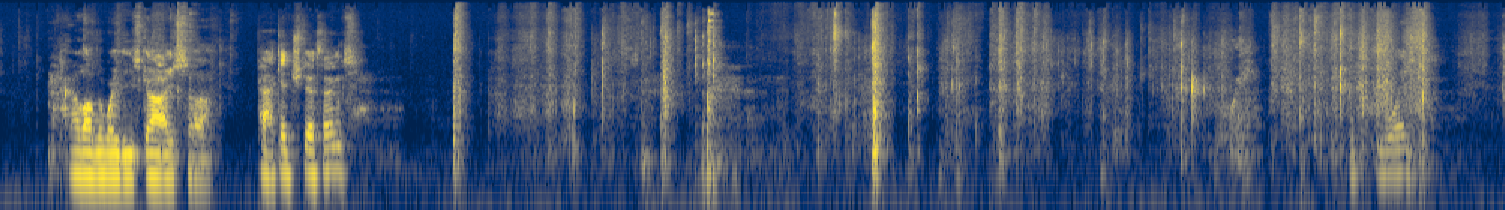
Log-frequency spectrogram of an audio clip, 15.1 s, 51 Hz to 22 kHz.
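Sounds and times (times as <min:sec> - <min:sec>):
packing material crinkling: 0:04.9 - 0:07.0, 0:07.9 - 0:15.0.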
